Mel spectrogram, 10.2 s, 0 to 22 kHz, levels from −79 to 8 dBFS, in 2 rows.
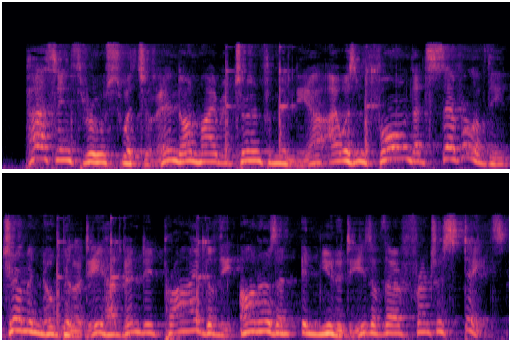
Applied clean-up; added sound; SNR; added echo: none; Glass; 19 dB; reverberation time 1.5 s.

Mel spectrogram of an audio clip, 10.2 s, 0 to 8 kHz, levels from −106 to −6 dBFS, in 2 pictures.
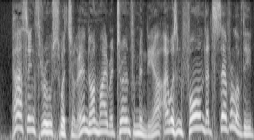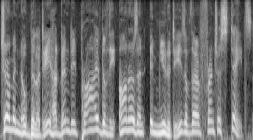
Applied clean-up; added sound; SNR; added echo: none; none; none; none.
